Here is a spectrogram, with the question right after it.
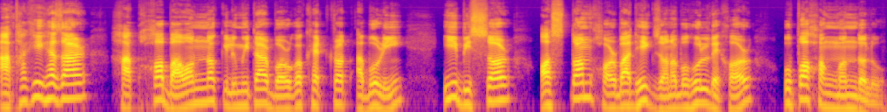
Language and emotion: Assamese, neutral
